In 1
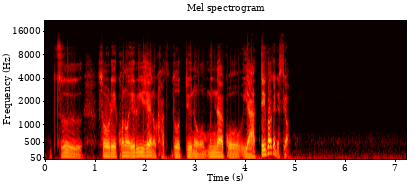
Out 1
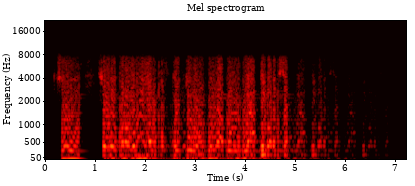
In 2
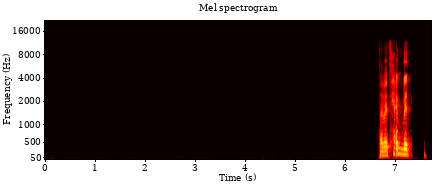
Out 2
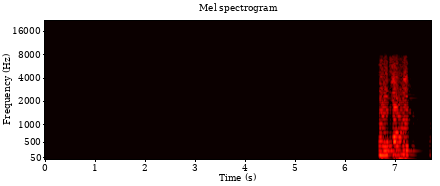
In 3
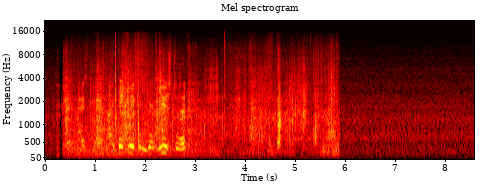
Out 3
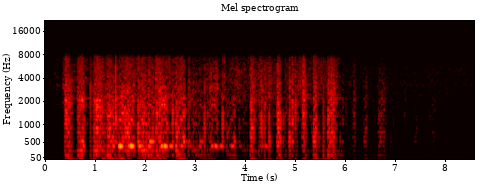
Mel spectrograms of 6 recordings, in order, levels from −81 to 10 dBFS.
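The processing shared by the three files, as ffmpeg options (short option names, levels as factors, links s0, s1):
-filter_complex "[0:a]acrossover=split=2700[s0][s1];[s0]acrusher=bits=3:mix=0:aa=0.000001[s2];[s2][s1]amix=inputs=2:normalize=0,aecho=1:1:1009|2018:0.0944|0.0274,aresample=16000,volume=3.35,asoftclip=hard,volume=0.299,aresample=44100,flanger=delay=5.4:depth=3.6:regen=87:speed=1.4:shape=triangular,bandreject=f=245.1:t=h:w=4,bandreject=f=490.2:t=h:w=4,bandreject=f=735.3:t=h:w=4,bandreject=f=980.4:t=h:w=4,bandreject=f=1225.5:t=h:w=4,bandreject=f=1470.6:t=h:w=4,bandreject=f=1715.7:t=h:w=4,bandreject=f=1960.8:t=h:w=4,bandreject=f=2205.9:t=h:w=4,bandreject=f=2451:t=h:w=4,bandreject=f=2696.1:t=h:w=4,bandreject=f=2941.2:t=h:w=4,bandreject=f=3186.3:t=h:w=4,bandreject=f=3431.4:t=h:w=4,bandreject=f=3676.5:t=h:w=4,bandreject=f=3921.6:t=h:w=4,acompressor=threshold=0.0355:ratio=6,afftfilt=real='re*2.45*eq(mod(b,6),0)':imag='im*2.45*eq(mod(b,6),0)':win_size=2048:overlap=0.75,volume=0.75"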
